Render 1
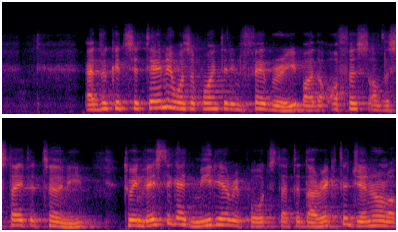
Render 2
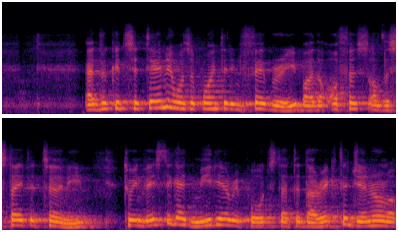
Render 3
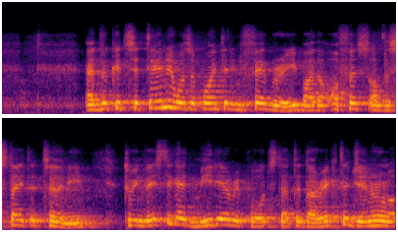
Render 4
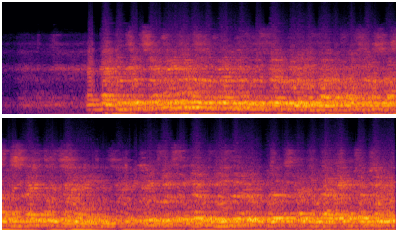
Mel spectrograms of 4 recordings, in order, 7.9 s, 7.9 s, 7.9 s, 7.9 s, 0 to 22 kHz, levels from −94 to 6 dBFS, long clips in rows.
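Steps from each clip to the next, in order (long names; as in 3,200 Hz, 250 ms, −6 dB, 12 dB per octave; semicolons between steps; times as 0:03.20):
parametric band 360 Hz +13.5 dB 1.7 octaves; downward compressor 5 to 1, threshold −18 dBFS, peak gain reduction 10 dB; level −1.5 dB
double-tracking delay 12 ms −2 dB; level +7 dB
gain into a clipping stage and back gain 14 dB; on a send: single-tap delay 508 ms −7 dB; on the sum: comb and all-pass reverb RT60 0.92 s, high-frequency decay 0.45×, pre-delay 115 ms, DRR −9.5 dB; level −6 dB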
